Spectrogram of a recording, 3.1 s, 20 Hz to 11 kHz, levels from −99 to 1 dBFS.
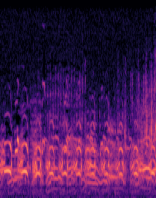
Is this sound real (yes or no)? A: yes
